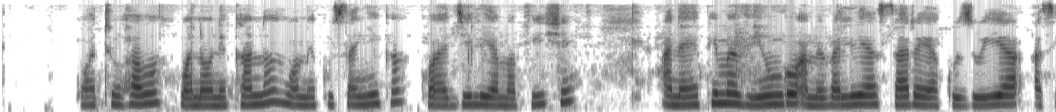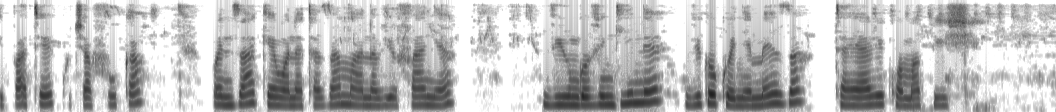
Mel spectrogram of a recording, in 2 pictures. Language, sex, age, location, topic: Swahili, female, 36-49, Nairobi, education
